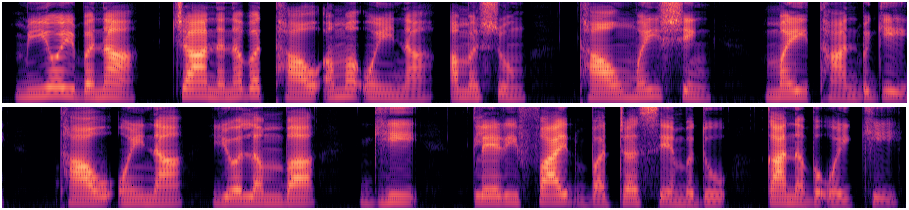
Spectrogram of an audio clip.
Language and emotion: Manipuri, neutral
